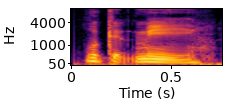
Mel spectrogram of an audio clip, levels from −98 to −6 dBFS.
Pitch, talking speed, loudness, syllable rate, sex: 110 Hz, 240 wpm, -18 LUFS, 5.4 syllables/s, male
